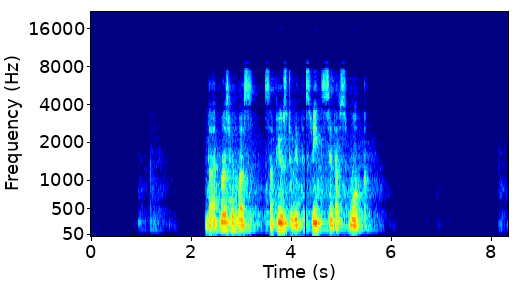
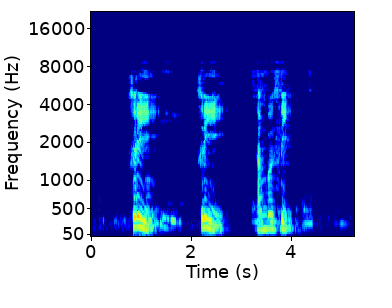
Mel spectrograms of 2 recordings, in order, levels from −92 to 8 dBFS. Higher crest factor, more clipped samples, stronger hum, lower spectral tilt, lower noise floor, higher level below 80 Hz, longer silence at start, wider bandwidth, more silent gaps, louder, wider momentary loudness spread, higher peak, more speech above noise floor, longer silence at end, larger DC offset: about the same, 20 dB vs 20 dB; neither; neither; about the same, -7 dB/octave vs -6.5 dB/octave; first, under -90 dBFS vs -84 dBFS; first, -64 dBFS vs -78 dBFS; first, 2.3 s vs 0.8 s; about the same, 8 kHz vs 7.8 kHz; second, none vs 2.99-3.05 s, 3.13-3.18 s; first, -23 LUFS vs -34 LUFS; second, 13 LU vs 24 LU; first, -6 dBFS vs -16 dBFS; first, over 68 dB vs 52 dB; first, 2.85 s vs 0.85 s; neither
